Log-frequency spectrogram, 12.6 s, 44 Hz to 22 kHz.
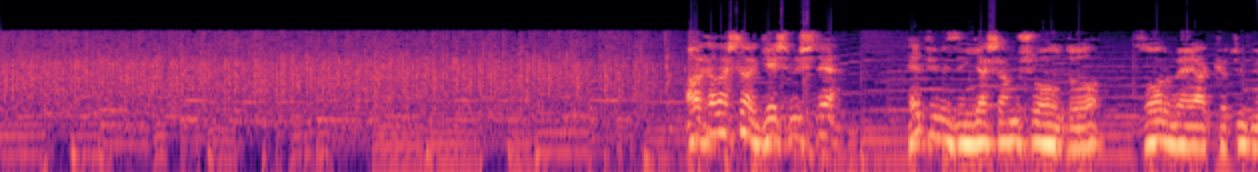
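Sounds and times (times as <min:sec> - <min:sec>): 
crowd applauding: 0:00.0 - 0:07.0
speech: 0:06.9 - 0:08.5, 0:09.1 - 0:12.5.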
